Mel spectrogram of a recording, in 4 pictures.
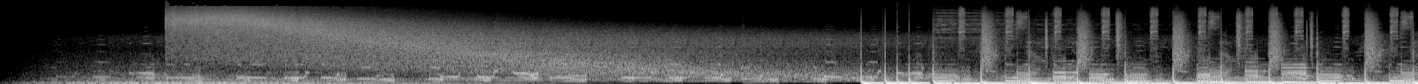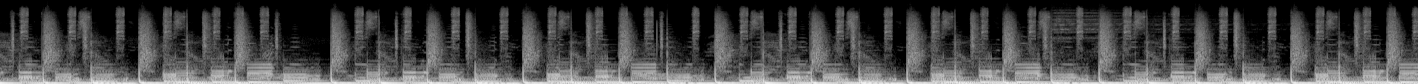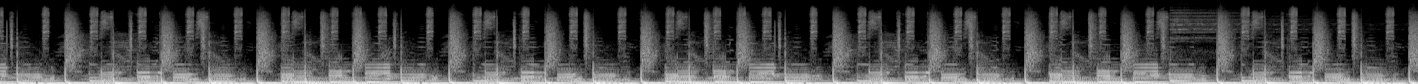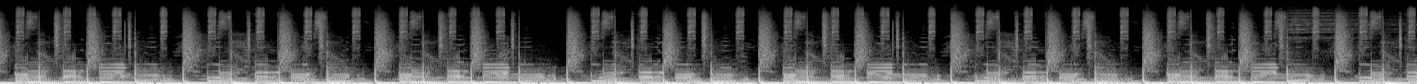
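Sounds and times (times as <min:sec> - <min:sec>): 
instrumental remix: 0:00.3 - 0:56.7.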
